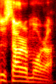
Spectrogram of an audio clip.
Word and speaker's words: Sawamura: Sawamura. – Like, Sawamura. That's how you say his last name. Hirokazu Sawamura.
